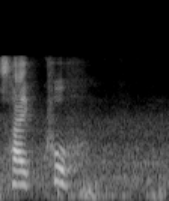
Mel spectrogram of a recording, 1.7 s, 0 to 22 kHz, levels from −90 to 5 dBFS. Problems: none marked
